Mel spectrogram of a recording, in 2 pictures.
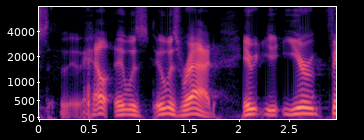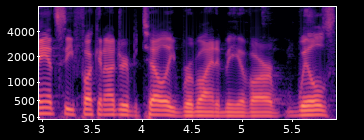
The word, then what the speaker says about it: Bocelli: Bocelli? It's Bocelli.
